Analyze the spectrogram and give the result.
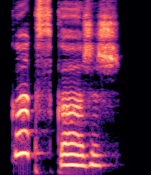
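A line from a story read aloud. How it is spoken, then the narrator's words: Lazy. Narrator (Russian): лениво откликнулась она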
